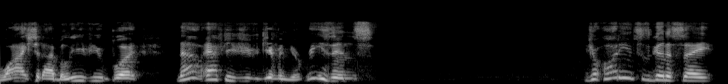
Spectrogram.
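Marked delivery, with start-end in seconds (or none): none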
